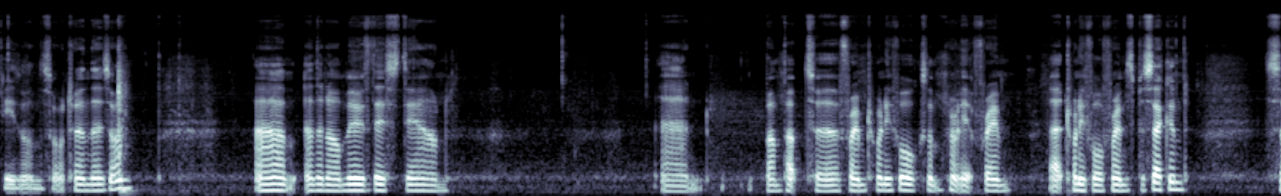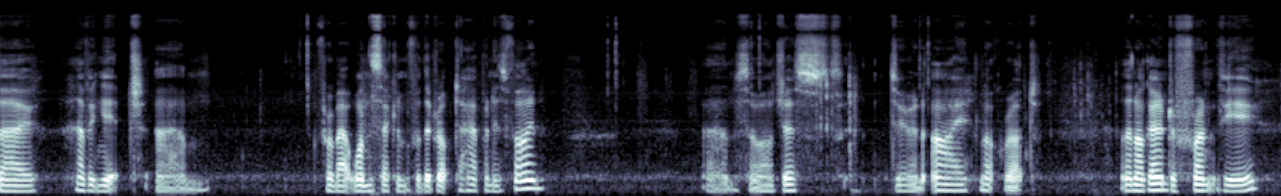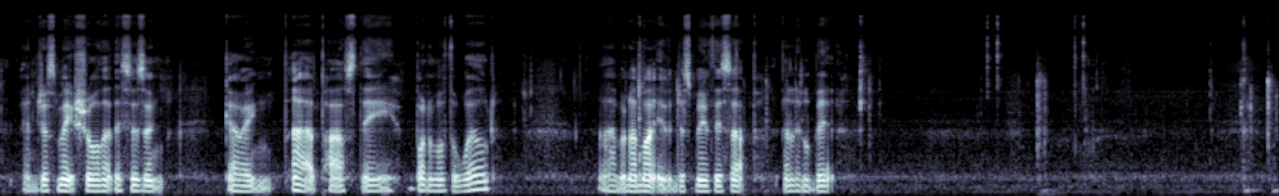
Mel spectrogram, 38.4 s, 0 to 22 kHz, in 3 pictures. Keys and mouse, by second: 1.1 n, 3.1-4.9 drag, 6.4-8.3 drag, 14.1-15.8 drag, 21.2 i, 23.6 KP_1, 24.9 middle click, 32.7 g, 35.5 click, 35.9 i, 37.9 a, 38.2 z.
